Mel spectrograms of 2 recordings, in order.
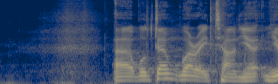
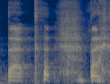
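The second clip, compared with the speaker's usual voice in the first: ordinary talk, nothing marked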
